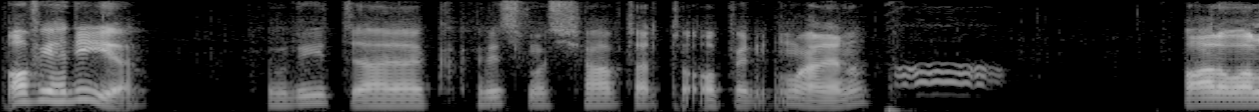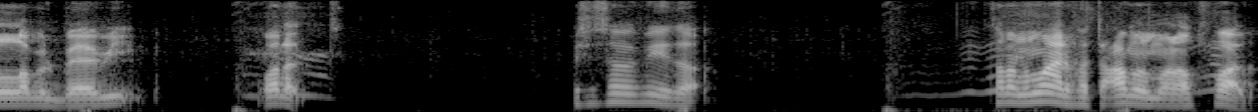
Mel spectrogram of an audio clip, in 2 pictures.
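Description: Man, gaming host, casual play-by-play, jokey with sudden loud outbursts. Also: medium pitch, lively intonation, fast talker, pauses often. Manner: playful, joking, bursts of loud exclamation. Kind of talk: casual gameplay commentary.

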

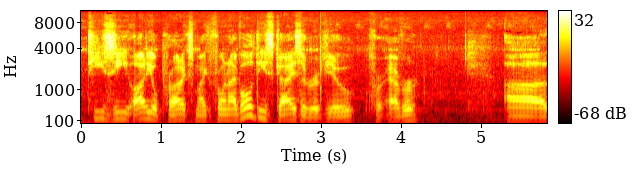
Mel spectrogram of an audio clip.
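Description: A man's voice: fairly low pitch, a bit bright, a little hiss or hum, rough recording. A man hosting a casual studio visit, joking loosely and swearing now and then. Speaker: video host. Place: recording studio.

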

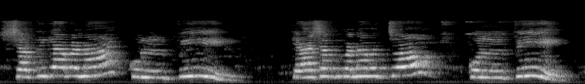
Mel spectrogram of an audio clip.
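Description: Slow high-voiced woman teacher. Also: fairly even intonation, far from the mic. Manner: slow, drawn-out syllables with repeated questions to pupils. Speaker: primary school teacher. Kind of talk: online Hindi phonics lesson. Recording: dull roomy sound from off-mic.

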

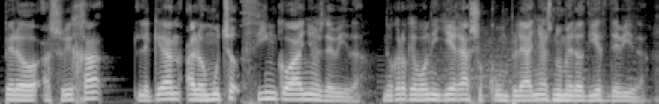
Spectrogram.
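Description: A man voicing a serious male doctor giving grim news, in a plain, measured reading. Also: medium pitch, fairly even intonation, dark tone, dry recording, close to an everyday voice. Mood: grave. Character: grave male doctor delivering bad news.

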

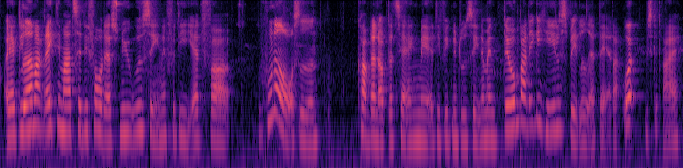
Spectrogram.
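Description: A woman's voice: medium pitch, vocal fry. A young woman from Denmark giving casual, playful commentary while playing a horse-riding game. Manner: chatty, playful, giggly. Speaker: gaming channel host.

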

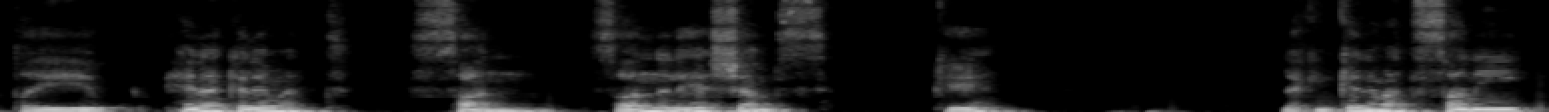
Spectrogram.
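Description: Male teacher, very dark mellow tone, dull lo-fi sound, drawn-out model words. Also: medium pitch. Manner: repeats model words slowly and clearly. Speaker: English teacher. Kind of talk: remote lesson for young children.

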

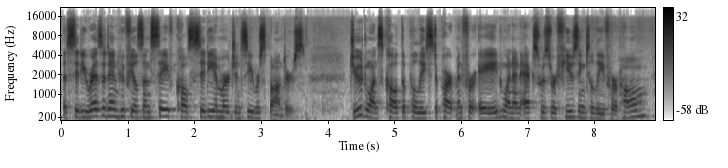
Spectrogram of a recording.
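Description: A woman's voice: medium pitch, steady tone, normal speed, slight background noise. Earnest woman giving public comment. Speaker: public commenter at a city council meeting. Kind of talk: prepared advocacy speech. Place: public meeting room.

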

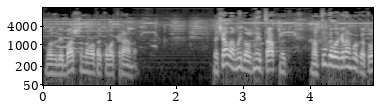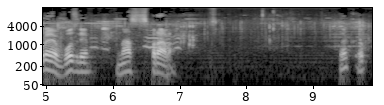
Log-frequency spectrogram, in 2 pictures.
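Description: A male let's player walks viewers through a game step by step, casual and full of slang and diminutives. His mid-range voice is expressive and moves at a normal speed with frequent pauses, faint music playing underneath.

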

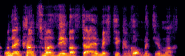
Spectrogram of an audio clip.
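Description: Guy with a high voice preaching hard on a livestream, keeps warning about hellfire, muffled lo-fi audio. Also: very animated, rapid-fire, a bit bright. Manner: admonishing, repetitive, fire-and-brimstone warnings. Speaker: online evangelist. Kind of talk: heated live-stream debate preaching. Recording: muffled lo-fi live-stream audio.

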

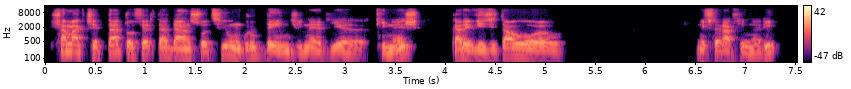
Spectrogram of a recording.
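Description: An older man from Romania speaks in a warm, mellow and slightly husky voice. He tells his memories slowly as a guest in an interview. He often slips into the voices of the people in his stories. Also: medium pitch, animated. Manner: measured storyteller who acts out quoted people. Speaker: guest, retired diplomat. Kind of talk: anecdotal interview storytelling.

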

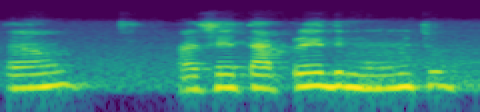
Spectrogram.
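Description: A woman's voice: mid-range voice, level tone, a little slow, a little hiss or hum. A woman from Paraíba, chatting in a video call meeting and telling stories with many restarts. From Paraíba, Brazil. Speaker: meeting participant. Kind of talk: casual chat on a video call. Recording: muffled video call audio.

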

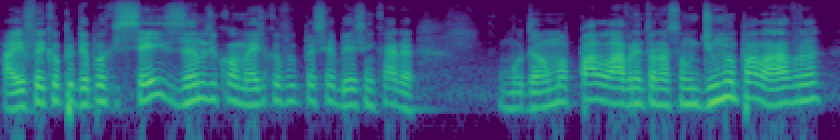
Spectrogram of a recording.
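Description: A male comedian from Brazil chatting on a podcast, telling stories in a relaxed, slangy way. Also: on the high side, fast. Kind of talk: casual podcast chat.

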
